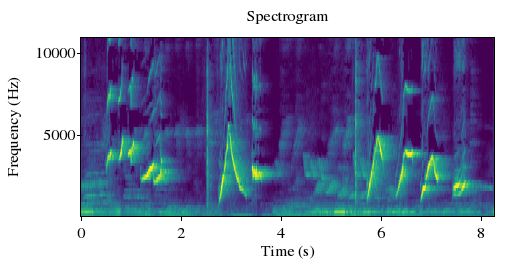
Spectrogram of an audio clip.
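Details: White-rumped shama reacting to a lure recording with varied song: high sweeping upslurred whistles and downward slides, separated by quieter gaps, over a soft low hum.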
